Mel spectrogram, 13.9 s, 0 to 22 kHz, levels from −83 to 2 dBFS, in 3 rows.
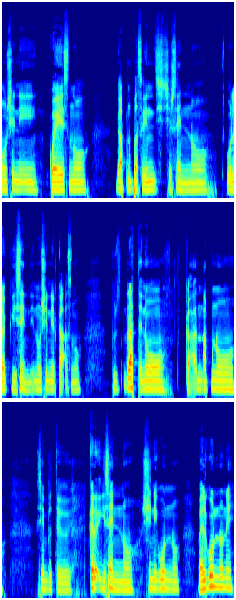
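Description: AAC frame loss with concealment hits at 4.15–4.30 s and 8.59–8.70 s. The decoder patches each gap from the last good spectrum. Each sounds like a brief smeared, phasey blur.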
